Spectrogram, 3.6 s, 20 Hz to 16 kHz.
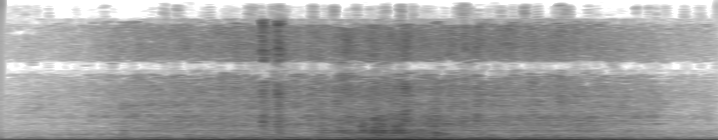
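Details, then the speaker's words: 1993 Chevy Silverado automatic (4L60E) failing to engage reverse: heavy, uneven rumble with rough thumping and no clean drive note; transmission worn out, later replaced. "All right, guys. So, at this point, I knew my transmission was toast."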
